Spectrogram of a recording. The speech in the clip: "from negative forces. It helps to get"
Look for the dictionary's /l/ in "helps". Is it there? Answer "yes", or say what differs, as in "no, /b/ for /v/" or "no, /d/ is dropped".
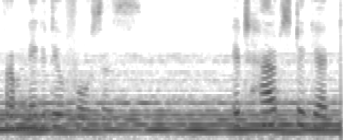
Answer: yes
